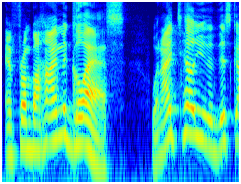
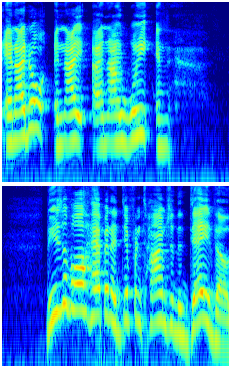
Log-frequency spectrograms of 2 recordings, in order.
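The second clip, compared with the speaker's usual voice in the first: ordinary talk, nothing marked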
